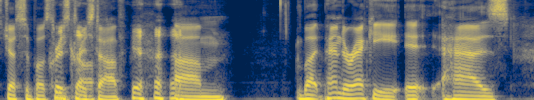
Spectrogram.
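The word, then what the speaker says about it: Krzysztof: uh composers is is Kristoff pendi I presume it's pronounced Kristoff it's Pol it's one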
